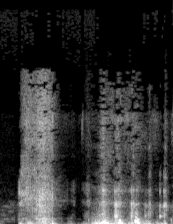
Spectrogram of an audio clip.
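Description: A single sharp, breathy sneeze bursts out, followed by a few short, low voiced sounds like murmuring or grunting.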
